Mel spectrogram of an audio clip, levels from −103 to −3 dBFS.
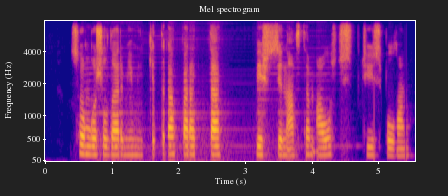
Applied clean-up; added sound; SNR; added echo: neural separator model SepFormer DNS4.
